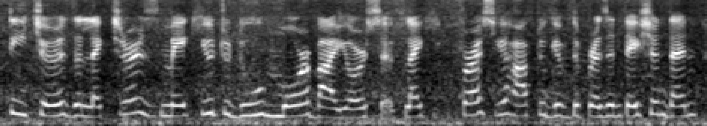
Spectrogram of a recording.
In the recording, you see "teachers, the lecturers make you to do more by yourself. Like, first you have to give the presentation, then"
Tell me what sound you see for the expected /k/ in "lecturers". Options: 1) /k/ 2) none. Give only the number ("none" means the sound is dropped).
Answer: 1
